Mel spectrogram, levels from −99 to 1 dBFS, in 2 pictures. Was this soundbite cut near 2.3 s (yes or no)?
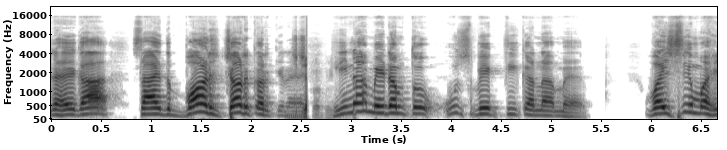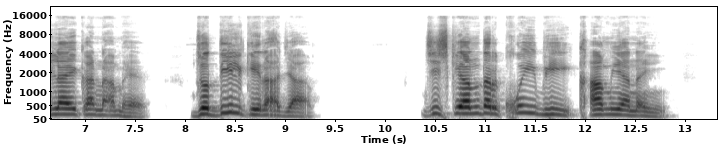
yes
